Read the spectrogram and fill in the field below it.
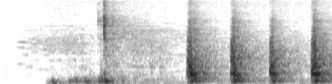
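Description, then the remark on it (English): Four firm, evenly spaced knocks on a door in quick succession, loud, preceded by a brief muffled thump. No voices. “That's Mr. T knocking at your door, and he is not too happy.”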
